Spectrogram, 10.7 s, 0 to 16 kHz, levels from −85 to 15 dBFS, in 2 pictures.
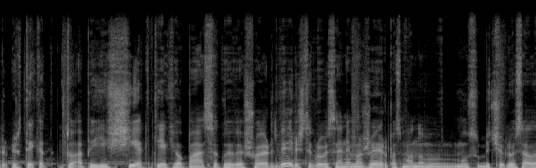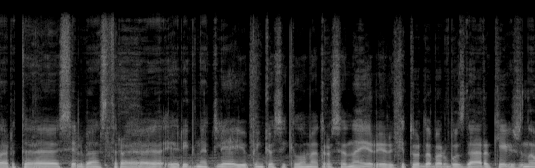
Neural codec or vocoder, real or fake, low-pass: vocoder, 44.1 kHz, 128 mel bands, Pupu-Vocoder; fake; 14.4 kHz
